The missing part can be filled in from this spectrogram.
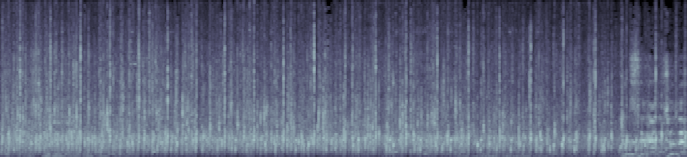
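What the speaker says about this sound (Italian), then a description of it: "Io gli dedicherei un grande applauso" Loud, sustained applause from a concert audience fills the whole stretch, dense and steady, with faint voices and musical tones showing through the clapping.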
